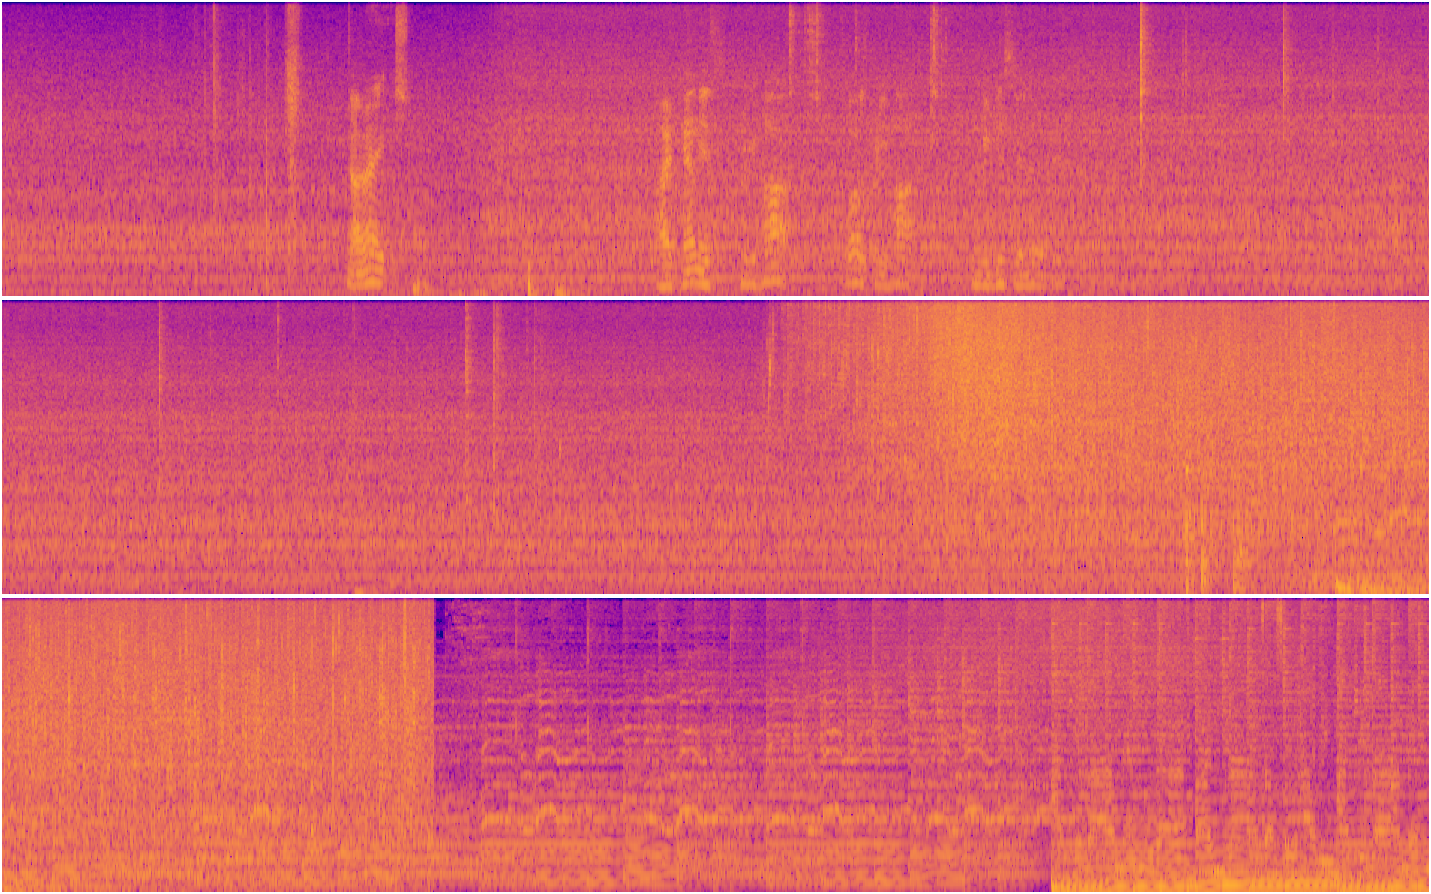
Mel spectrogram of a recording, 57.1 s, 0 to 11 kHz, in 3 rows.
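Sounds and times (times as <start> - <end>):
oil sizzling in frying pan: 29.2 - 43.8
low steady hum: 34.6 - 47.2.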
